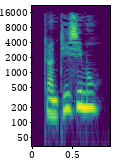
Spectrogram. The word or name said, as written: grandissimo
